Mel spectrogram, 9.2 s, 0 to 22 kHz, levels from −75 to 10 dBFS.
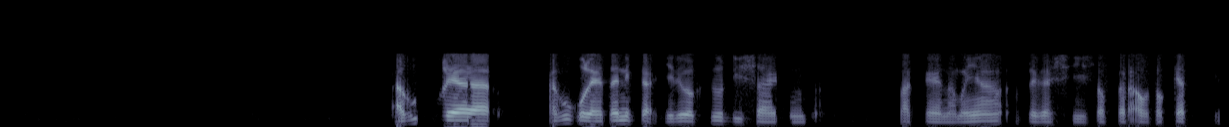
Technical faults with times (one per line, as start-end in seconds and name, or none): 0.00-9.22 Bluetooth CVSD headset codec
